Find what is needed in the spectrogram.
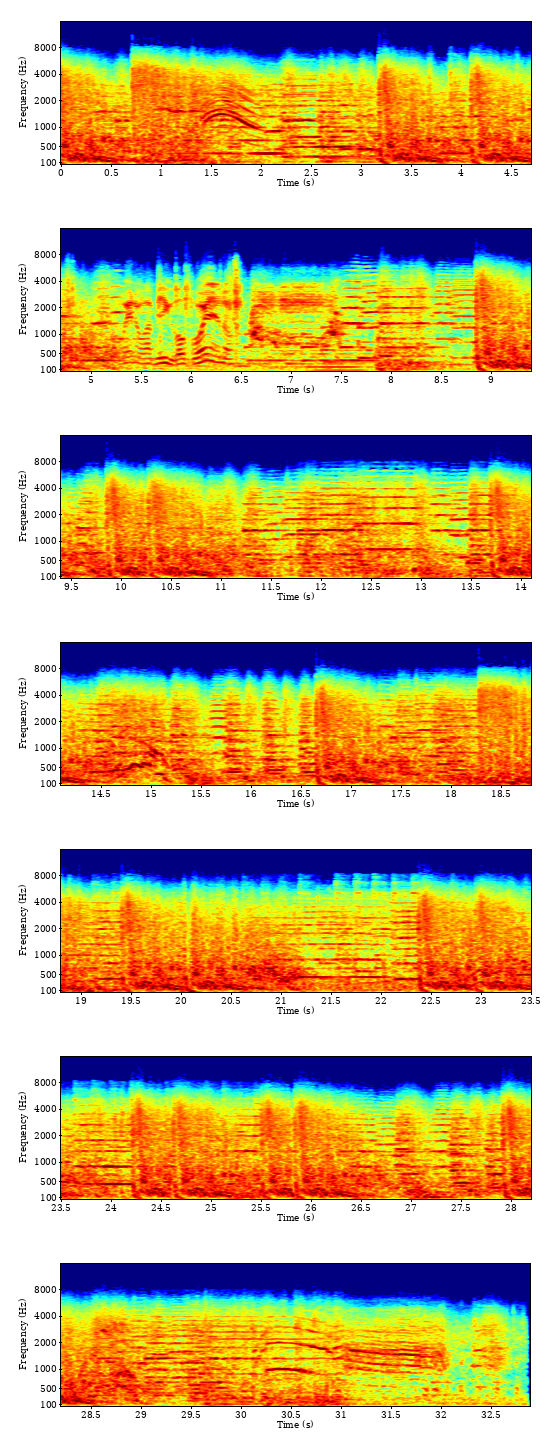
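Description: A film battle soundtrack: rapid, repeated rifle and revolver gunfire over an orchestral action score, with shouting mixed in throughout.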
